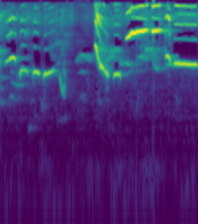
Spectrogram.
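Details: Oriental magpie-robin singing in forest style: pure level whistles and a dropping slur, a brief pause, then a steep downward sweep into long sustained high whistled notes.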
